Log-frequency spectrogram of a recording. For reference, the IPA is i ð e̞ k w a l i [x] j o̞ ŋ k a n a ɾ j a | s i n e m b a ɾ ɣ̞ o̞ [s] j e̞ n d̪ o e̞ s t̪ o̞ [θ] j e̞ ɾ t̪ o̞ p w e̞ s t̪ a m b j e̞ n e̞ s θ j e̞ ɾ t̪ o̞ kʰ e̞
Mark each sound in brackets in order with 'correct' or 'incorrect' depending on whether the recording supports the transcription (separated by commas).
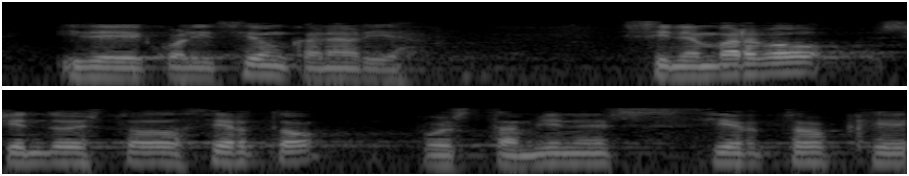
incorrect, correct, correct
